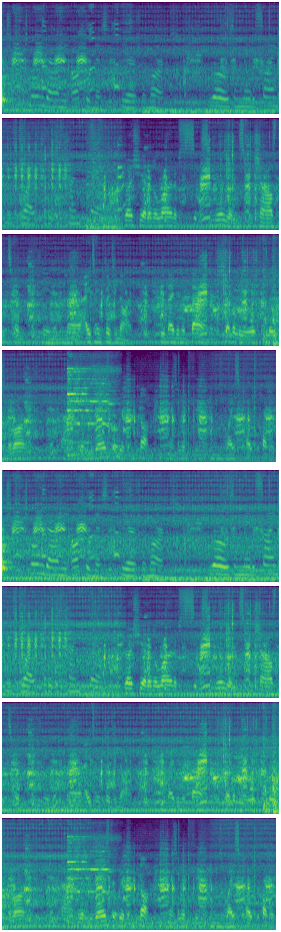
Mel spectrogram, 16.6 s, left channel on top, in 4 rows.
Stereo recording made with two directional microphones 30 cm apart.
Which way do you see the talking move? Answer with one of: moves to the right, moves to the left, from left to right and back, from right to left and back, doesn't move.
from right to left and back.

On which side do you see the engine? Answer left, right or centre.
right.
